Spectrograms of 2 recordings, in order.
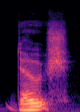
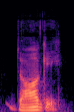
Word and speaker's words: DOGE: It's pronounced Doge instead of Doggy.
